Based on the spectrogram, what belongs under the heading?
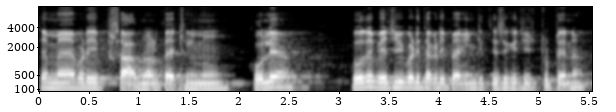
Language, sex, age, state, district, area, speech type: Punjabi, male, 45-60, Punjab, Shaheed Bhagat Singh Nagar, urban, spontaneous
